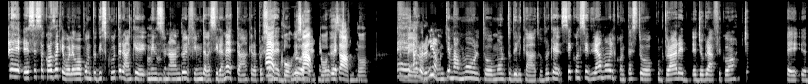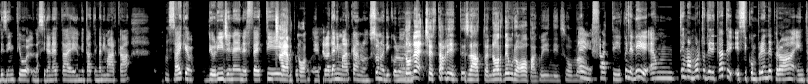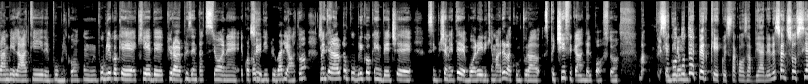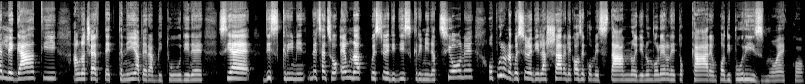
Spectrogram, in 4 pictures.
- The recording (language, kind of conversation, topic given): Italian, podcast, Quanto conta per te la rappresentazione nei film?
- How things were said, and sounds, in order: "culturale" said as "cultuare"; "cioè" said as "ceh"; unintelligible speech; laughing while speaking: "certamente"; other background noise; tapping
